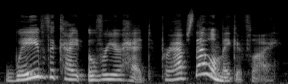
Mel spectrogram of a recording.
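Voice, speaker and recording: A woman's voice: on the high side, big pitch swings, a little fast, a bit bright, soft background music, voice pushed up. A woman voicing an upbeat male storybook frog, encouraging and insistent with a friend.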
